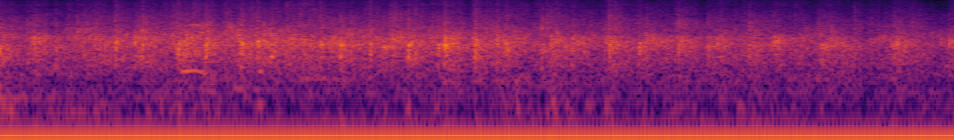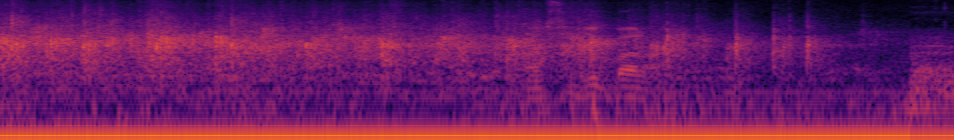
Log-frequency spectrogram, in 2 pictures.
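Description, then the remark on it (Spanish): A large church audience applauds the Lord steadily during a service, a dense, sustained wash of clapping from many hands that holds at an even level for several seconds before thinning slightly toward the end. “¿Qué le parece si le da un fuerte aplauso, Señor?”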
